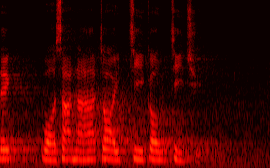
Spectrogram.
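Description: A man speaks calmly through a microphone in a reverberant hall.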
